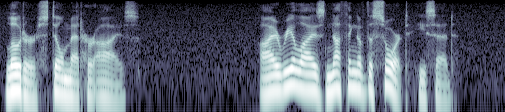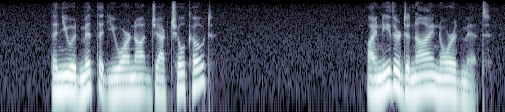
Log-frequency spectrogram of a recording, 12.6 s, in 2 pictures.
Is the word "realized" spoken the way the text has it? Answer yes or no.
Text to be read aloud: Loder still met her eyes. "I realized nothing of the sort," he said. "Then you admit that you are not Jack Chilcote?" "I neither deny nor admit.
no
